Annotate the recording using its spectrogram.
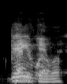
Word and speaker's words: Gainwell: Gainwell.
